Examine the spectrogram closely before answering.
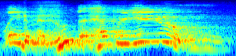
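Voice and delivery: imitating Buddy. Preacher voicing Buddy confronting the fake Santa, mock outrage. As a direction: draw out his disbelief at the fake. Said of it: "Buddy goes".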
